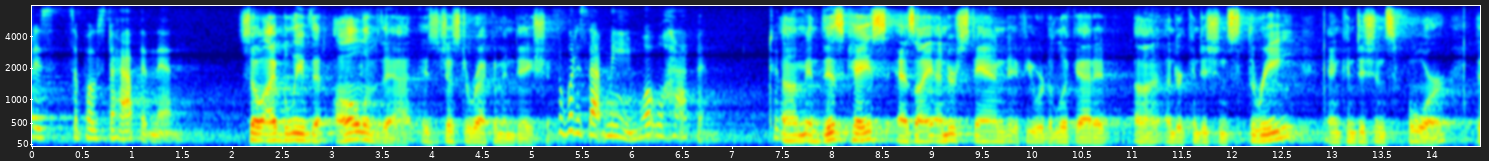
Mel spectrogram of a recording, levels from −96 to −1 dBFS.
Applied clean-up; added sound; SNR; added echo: none; none; none; none.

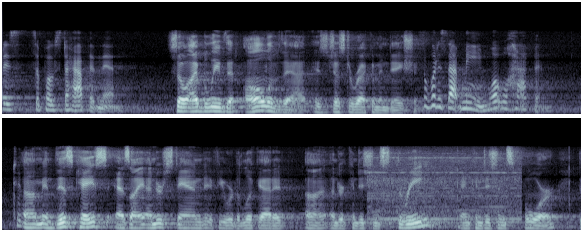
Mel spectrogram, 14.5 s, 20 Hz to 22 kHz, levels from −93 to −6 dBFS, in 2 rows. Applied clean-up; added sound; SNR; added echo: none; Domestic sounds, home sounds; 10 dB; none.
